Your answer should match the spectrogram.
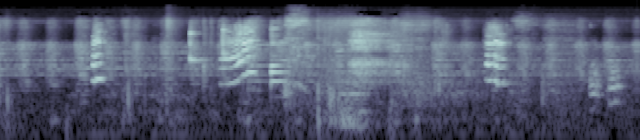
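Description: Background music from an animated story app, with short cartoon voice calls that slide up in pitch and a noisy sound effect near the middle.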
